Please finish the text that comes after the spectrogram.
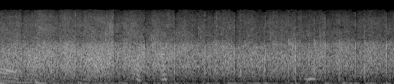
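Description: Sustained applause from a large audience in Monforte de Lemos welcoming radio presenter Julia Otero, a dense, steady wash of many hands clapping at once, loud and even throughout with no voices standing out.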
